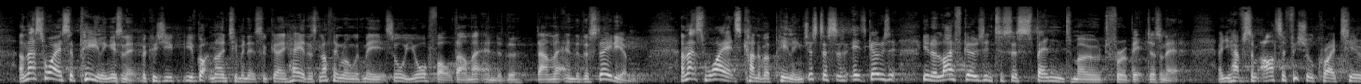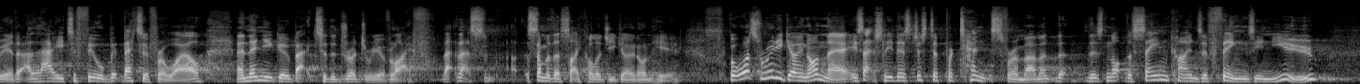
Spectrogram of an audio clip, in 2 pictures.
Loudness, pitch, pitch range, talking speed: -20 LUFS, 170 Hz, 140-220 Hz, 265 wpm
